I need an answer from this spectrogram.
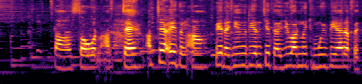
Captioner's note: speaking foreign language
